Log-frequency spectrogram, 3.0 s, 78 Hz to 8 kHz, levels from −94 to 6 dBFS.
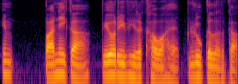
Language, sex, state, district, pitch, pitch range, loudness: Hindi, male, Himachal Pradesh, Shimla, 120 Hz, 110-130 Hz, -19 LUFS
